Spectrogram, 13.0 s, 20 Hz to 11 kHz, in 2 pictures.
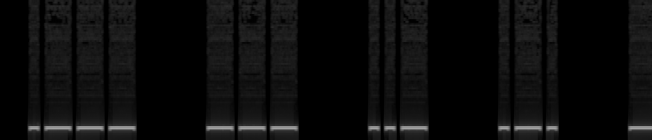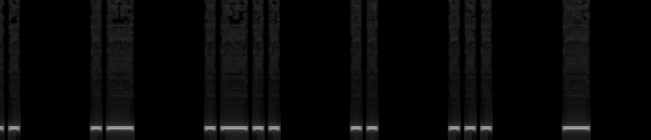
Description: Morse code, heard as a keyed tone, about 15 wpm, spaced as for 8 wpm, 1000 Hz. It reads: JOURNALIST
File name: qotdfiles / 8wpm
